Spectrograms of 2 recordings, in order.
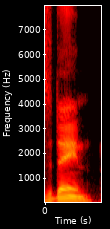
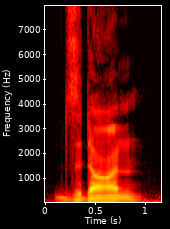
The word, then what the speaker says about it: Zidane: Ashley's favorite character is the Dane or zidane however you want to pronounce it I've read it several different ways but yeah zidane's awesome too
